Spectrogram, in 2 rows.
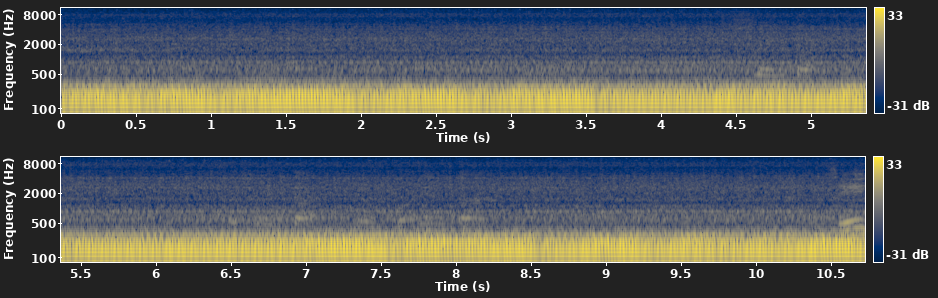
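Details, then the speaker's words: A Honda CBR 600 with a failing ignition coil, after extra insulating tape was added and the weak cylinder's temperature came up, idles evenly and smoothly with no stumbling; all cylinders firing, the engine runs stable. "ya está funcionando y ya se escucha estable la motocicleta ya revoluciona bien ya no matraquea"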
